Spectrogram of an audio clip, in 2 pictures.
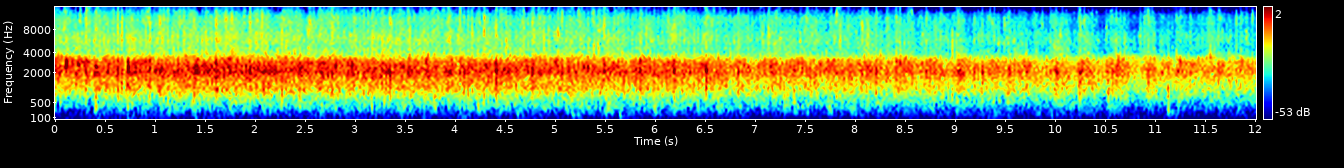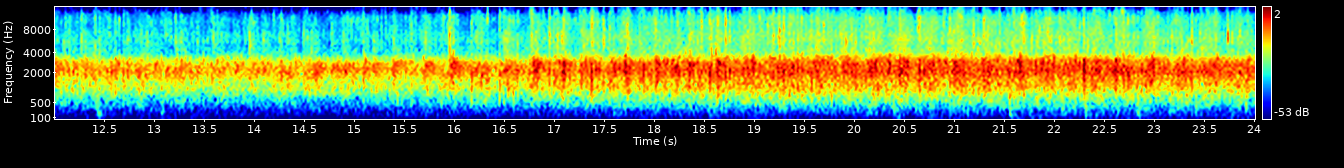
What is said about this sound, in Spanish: Un aplauso, por favor.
